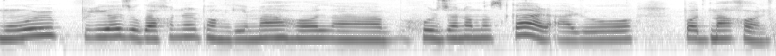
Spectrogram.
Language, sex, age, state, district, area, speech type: Assamese, female, 45-60, Assam, Morigaon, urban, spontaneous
